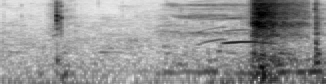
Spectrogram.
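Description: A man's short snort of laughter through the nose near the end, a brief burst of breath noise, with a faint short chirp just before it.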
